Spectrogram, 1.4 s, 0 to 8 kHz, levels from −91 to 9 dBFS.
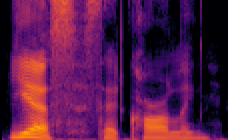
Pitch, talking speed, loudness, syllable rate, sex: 170 Hz, 125 wpm, -20 LUFS, 3.2 syllables/s, female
